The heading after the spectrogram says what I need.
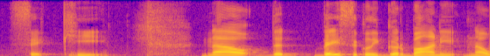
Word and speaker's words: Sikhi: about the relig religion we add the I on the end s i k hi I and it becomes siky now the basically gbani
